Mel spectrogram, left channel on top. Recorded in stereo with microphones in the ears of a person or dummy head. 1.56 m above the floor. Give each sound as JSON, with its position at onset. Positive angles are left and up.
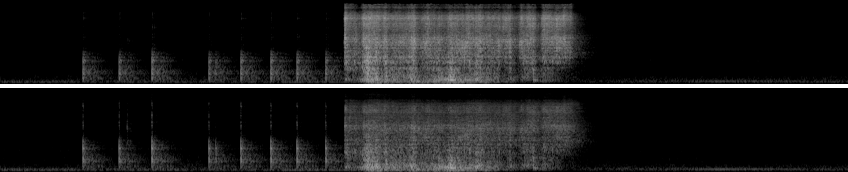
{"t": 0.8, "sound": "tapping", "side_deg": -65, "distance_m": 1.1}
{"t": 3.4, "sound": "crumpling", "side_deg": 50, "distance_m": 0.8}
